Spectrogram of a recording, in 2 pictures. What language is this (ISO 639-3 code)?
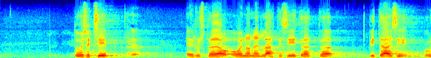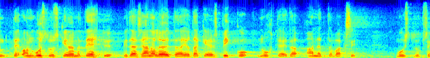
fin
